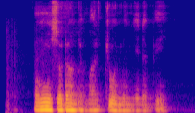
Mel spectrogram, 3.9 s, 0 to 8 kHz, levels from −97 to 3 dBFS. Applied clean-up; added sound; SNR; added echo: neural mask model DeepFilterNet 3.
